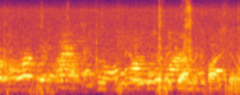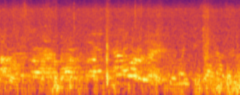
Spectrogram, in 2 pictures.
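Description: Indistinct voices of people talking, with a single sharp click about four and a half seconds in.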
